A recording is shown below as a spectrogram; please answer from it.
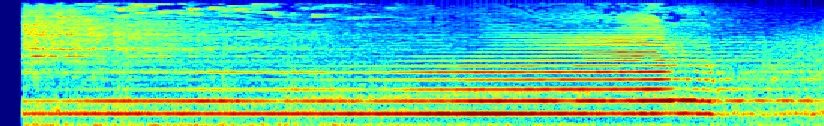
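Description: A conch shell (shankha) blown in one long, steady note that starts at once, holds for about three and a half seconds, then dips slightly in pitch and fades near the end, as is traditionally sounded to open a devotional class.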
